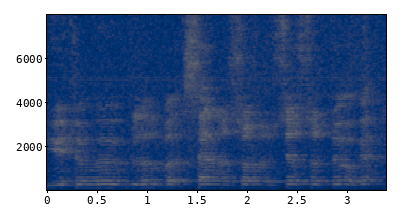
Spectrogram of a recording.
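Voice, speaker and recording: A man directing a stage play, giving halting, instructive notes to actors, recorded from a distance in an echoey room. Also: fairly high pitch, flat delivery. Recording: distant mic, echoey room, faint noise.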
